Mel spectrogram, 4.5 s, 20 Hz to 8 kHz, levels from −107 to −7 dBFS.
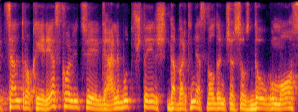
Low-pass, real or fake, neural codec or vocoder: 7.2 kHz; real; none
